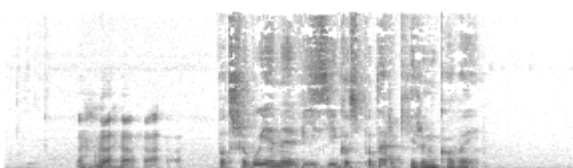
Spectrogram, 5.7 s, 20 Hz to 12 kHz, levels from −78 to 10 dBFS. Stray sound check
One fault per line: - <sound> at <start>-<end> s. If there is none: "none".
- laugh at 0.7-1.8 s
